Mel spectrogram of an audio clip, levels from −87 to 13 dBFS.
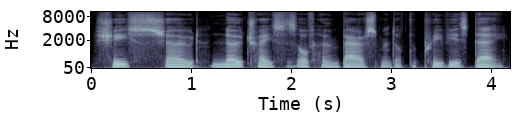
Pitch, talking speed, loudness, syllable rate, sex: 115 Hz, 155 wpm, -17 LUFS, 4.2 syllables/s, male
